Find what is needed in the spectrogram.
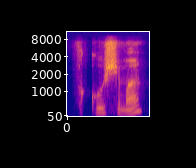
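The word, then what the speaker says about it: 福島: तो पिछला था फकुशिमा, फकुशिमा, फकुशिमा।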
